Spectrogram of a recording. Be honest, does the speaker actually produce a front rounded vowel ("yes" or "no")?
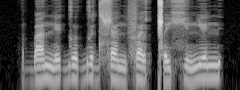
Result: no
